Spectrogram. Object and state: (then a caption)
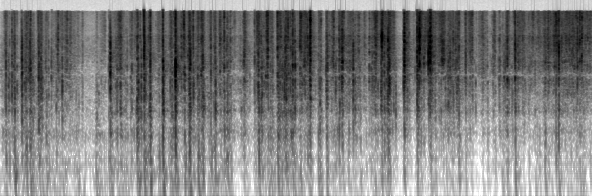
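Paper fortune teller. A folded paper fortune teller (cootie catcher) with colored panels, light and hollow, is rapidly tapped, flicked and scratched with fingertips. The result is a dense, fast stream of dry, papery clicks and scratchy crinkles that are bright and thin with little low end. Each sound dies away almost instantly, with a few brief pauses between bursts.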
